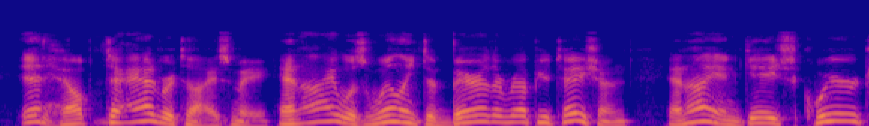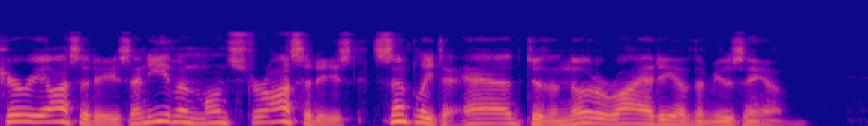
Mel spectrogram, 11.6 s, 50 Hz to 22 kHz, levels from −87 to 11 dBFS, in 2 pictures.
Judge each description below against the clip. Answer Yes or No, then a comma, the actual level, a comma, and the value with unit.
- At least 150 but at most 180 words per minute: Yes, average, 155 wpm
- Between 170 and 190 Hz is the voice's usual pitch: No, medium, 155 Hz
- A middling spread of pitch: No, wide, 7.8 semitones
